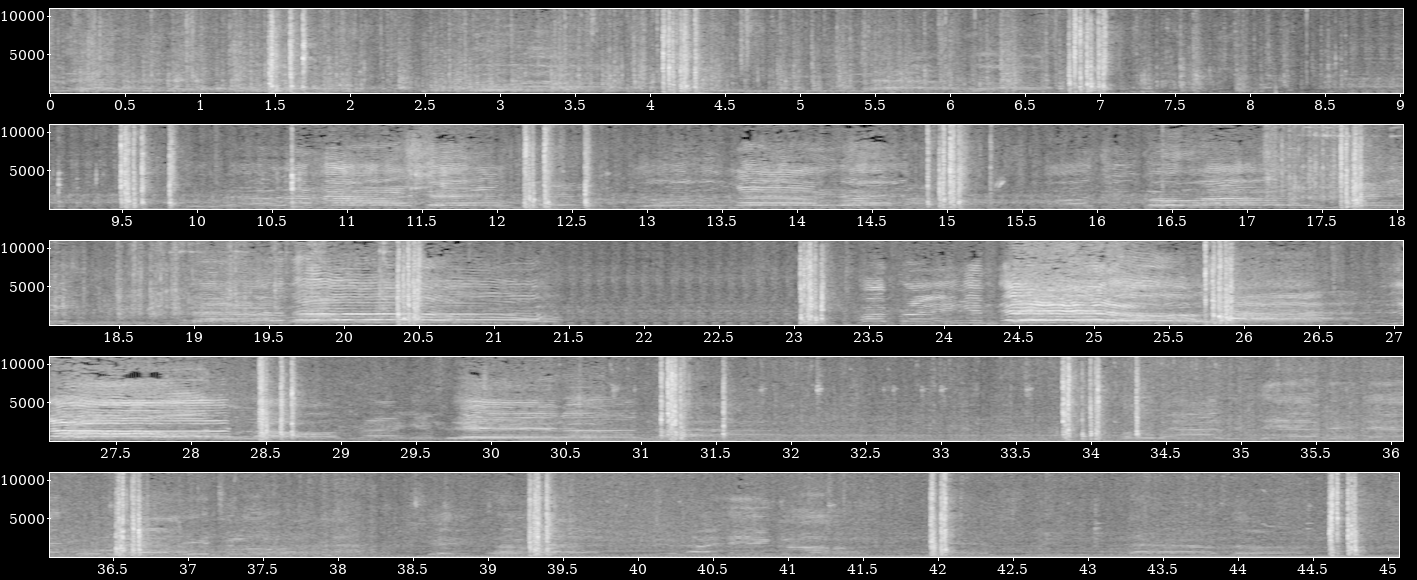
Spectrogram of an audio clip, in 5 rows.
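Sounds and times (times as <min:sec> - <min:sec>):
man singing: 0:00.0 - 0:07.6, 0:09.9 - 0:21.6, 0:23.4 - 0:32.4, 0:34.1 - 0:45.0
sharp knocks: 0:00.0 - 0:15.6, 0:16.3 - 0:21.0, 0:22.9 - 0:23.5, 0:25.7 - 0:26.1, 0:28.4 - 0:29.1, 0:29.8 - 0:40.1, 0:40.9 - 0:43.3, 0:44.5 - 0:45.0
vehicle engine idling: 0:00.0 - 0:45.0.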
